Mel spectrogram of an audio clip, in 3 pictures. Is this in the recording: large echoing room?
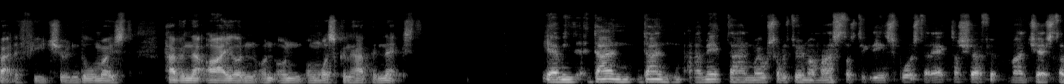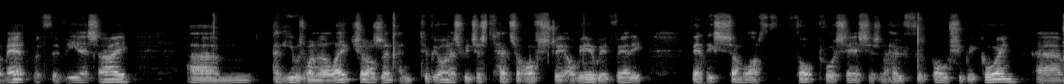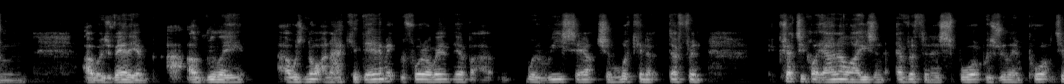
no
